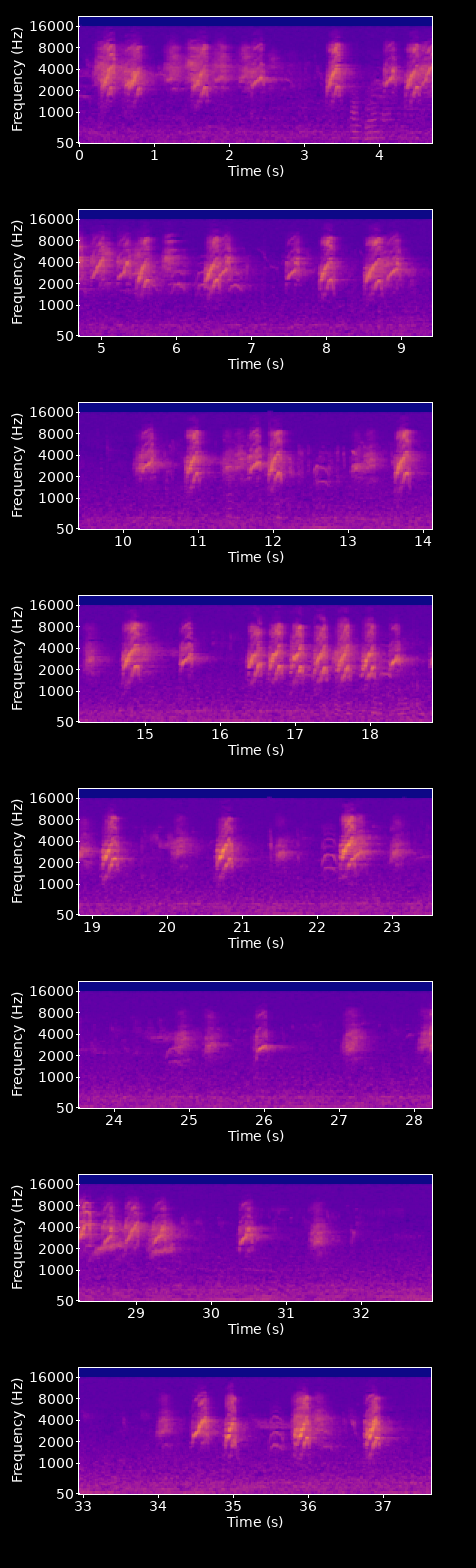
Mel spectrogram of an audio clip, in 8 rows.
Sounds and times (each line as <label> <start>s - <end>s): noise made by a group of azure-winged magpies 0.0s - 37.6s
